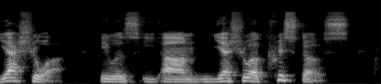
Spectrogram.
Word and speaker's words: Yeshua: and it was and his name in in Aramaic or or the closest we could pronounce would be Yeshua he was um Yeshua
